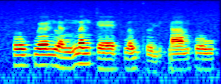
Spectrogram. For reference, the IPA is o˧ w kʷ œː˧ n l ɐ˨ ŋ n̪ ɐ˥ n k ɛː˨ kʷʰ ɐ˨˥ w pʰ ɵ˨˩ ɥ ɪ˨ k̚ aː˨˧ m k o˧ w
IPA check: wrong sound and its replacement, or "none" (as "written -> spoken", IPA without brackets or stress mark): none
